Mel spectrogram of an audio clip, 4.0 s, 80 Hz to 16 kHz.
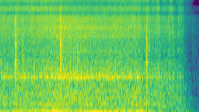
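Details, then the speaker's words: AMC Concord parked 26 years since 1997 over carburetor issues, first start: uneven, lumpy running with rough tapping about four a second, then dies; no oil pressure shown, knock suspected top end. "It's got a pretty unique sound going on. Not a good one. Not a good one at all. But it's got some kind of knock."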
